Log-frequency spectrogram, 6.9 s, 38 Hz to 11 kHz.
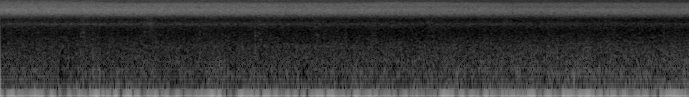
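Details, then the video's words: Summer cicadas droning in a hillside residential neighborhood of Nisshin, suburban Nagoya, Aichi Prefecture, Japan, at 1 PM on 28 July 2021 during a street walk; a steady, high, hissing chorus fills the whole stretch without pause over low street rumble. "Summer Cicadas Sounds"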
